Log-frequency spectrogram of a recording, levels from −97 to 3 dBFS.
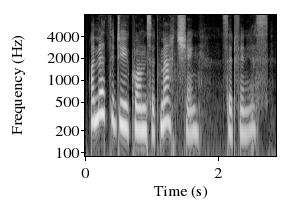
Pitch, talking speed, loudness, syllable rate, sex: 230 Hz, 190 wpm, -17 LUFS, 4.7 syllables/s, female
